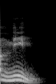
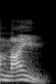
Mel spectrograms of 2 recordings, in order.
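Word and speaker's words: nine: अगर इ नहीं होता तो क्या नाम होता उसका? नीन। होता। यहां तक क्या नाम होता उसका? एन आई एन नीन। लेकिन यहां पर क्या लग गया? इ तो यहां पर हो गया नाइन।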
